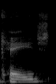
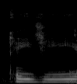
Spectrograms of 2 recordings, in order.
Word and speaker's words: Kaje: That's how it's pronounced, Cage, not KG or whatever.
